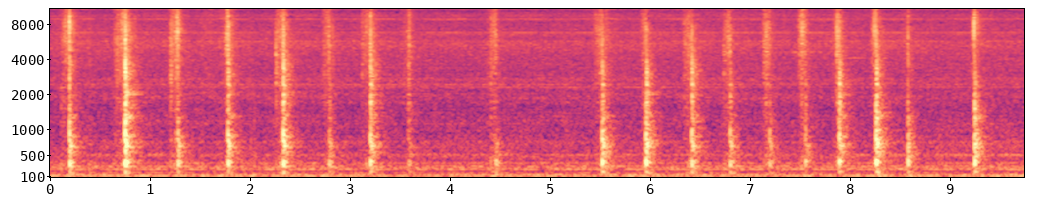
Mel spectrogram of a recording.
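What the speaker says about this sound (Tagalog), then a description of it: "So, mag-iiwa tayo ng garlic." Garlic being chopped with a knife on a cutting board, with about twenty crisp, fairly regular taps close by over a low steady background hum and no talk.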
